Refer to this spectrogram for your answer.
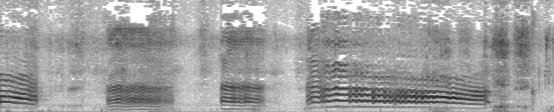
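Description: An English Bulldog puppy gives a series of drawn-out, wavering howls and whines.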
